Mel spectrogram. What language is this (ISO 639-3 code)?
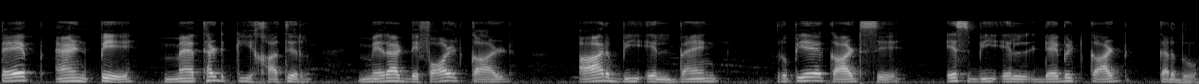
urd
